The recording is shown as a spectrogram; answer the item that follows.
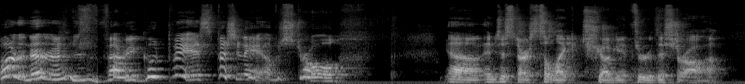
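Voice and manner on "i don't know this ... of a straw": much higher, loud, deadpan mock-serious falsetto. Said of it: "and is like".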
